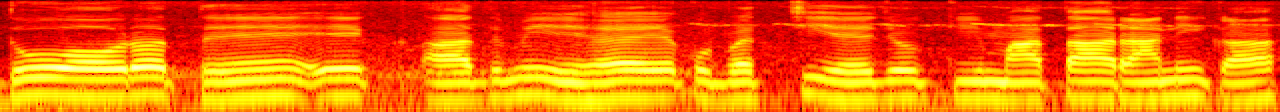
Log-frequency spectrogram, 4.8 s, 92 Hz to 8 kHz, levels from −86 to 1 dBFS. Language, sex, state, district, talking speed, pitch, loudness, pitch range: Hindi, male, Bihar, Kaimur, 150 wpm, 160 Hz, -14 LUFS, 155-170 Hz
